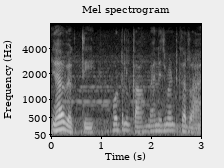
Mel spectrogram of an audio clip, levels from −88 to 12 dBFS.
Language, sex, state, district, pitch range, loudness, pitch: Hindi, female, Himachal Pradesh, Shimla, 115-160 Hz, -22 LUFS, 140 Hz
